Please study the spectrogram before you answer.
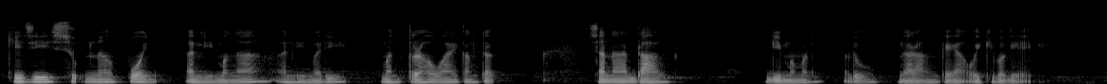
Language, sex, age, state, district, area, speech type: Manipuri, male, 18-30, Manipur, Kakching, rural, read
